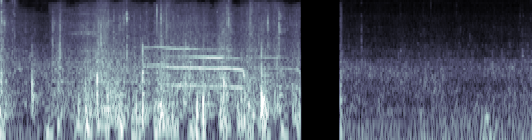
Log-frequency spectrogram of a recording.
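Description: A cat in The Mystery of the Druids adventure game gives a short, rising-and-falling meow over busy ambient noise, then the sound cuts out briefly before a quieter background hum resumes.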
